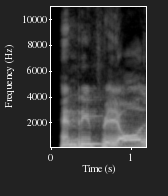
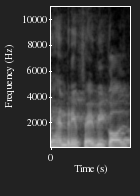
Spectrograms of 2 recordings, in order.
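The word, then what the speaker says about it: Henri Fayol: हेनरी फेयल है ये। हेनरी फेयल ना कि हेनरी फेविकॉल। कुछ बच्चे हेनरी फेविकॉल बोल देते हैं जो कि गलत है।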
